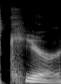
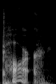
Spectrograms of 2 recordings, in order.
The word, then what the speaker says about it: Kier: And you're pronouncing it wrong, Marcus. It's Kier, not car.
